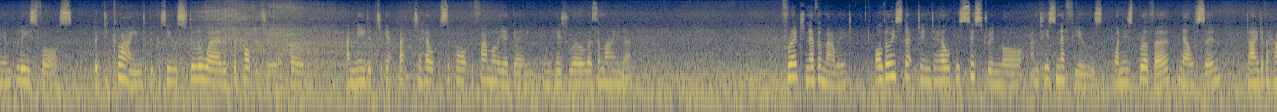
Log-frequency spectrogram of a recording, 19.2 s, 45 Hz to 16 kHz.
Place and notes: Royal Albert Dr, Scarborough, UK - freddie gilroy and the belsen stragglers ...
freddie gilroy and the belsen stragglers ... on the north bay promenade at Scarborough is possibly a three times size of an old man looking out to sea ... he sits cradling a walking stick sat on an equally impressive seat ... many people stop to read the information board ... so that is what we did ... about 3:20 we get dumped on by a large wave hitting the sea wall ...
4 September 2015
